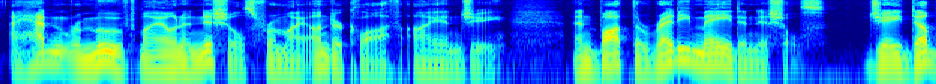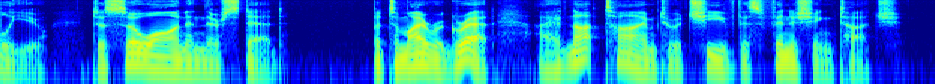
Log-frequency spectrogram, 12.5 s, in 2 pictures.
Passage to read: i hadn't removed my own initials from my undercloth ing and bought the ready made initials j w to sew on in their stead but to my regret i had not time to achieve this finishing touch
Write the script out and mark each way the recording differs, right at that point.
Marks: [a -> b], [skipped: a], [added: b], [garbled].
i hadn't removed my own initials from my undercloth ing and bought the ready made initials j w to sew on in their stead but to my regret i had not time to achieve this finishing touch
